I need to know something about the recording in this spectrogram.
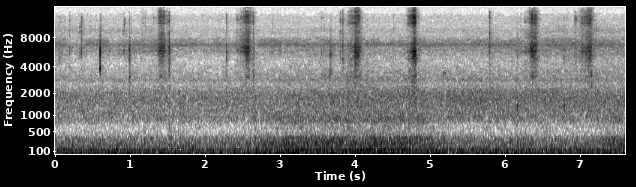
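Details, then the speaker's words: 2013 VW Tiguan with a faulty fan speed control, after the repair install. The cabin blower on low gives a soft, steady whoosh with no ticking, rattling or squeal: normal operation. "All right, I can hear the fan on low."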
